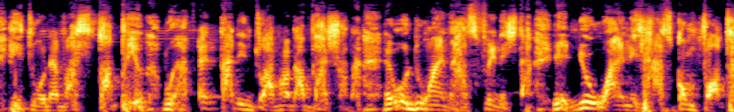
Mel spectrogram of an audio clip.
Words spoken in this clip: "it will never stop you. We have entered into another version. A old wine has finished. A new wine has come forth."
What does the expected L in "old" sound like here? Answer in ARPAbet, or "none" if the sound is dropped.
W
